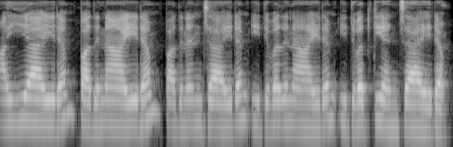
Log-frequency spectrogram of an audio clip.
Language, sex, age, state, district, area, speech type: Malayalam, female, 30-45, Kerala, Kozhikode, rural, spontaneous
